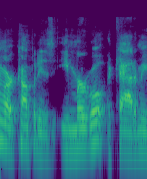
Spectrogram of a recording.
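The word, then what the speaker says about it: Emergo: that so the name of our company is Urgo Academy it's on the screen Urgo is actually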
